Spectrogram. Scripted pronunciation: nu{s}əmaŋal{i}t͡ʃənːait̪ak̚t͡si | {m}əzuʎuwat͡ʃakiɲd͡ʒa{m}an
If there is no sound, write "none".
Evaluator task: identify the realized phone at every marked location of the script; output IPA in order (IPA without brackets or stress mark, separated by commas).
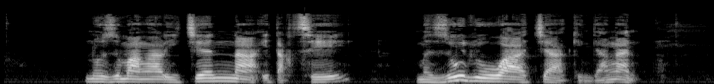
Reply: z, i, m, ŋ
